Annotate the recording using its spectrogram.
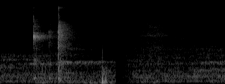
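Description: A plastic spatula scraping and knocking against a steel frying pan full of chopped vegetables: a few short scrapes and a click in the first second, then a brief dropout and a faint hiss.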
